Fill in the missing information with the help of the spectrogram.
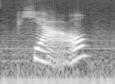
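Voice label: "piao3", Mandarin Chinese, pinyin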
